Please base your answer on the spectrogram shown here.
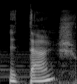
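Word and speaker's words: этаж: The rule is the beginning non-accent e goes either towards e sound or towards e sound as you feel more comfortable pronouncing it. And the example is the word etage. Etage means a floor in a building. Floor 10. So the transcription for this word is etage. Etage. I go with e, but some people can pronounce this as etage. It is also correct.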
